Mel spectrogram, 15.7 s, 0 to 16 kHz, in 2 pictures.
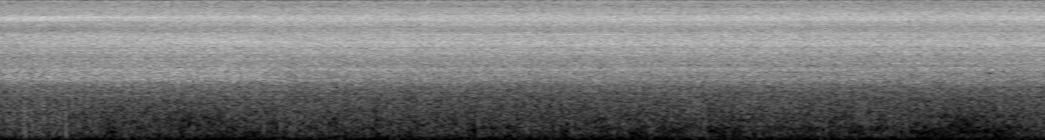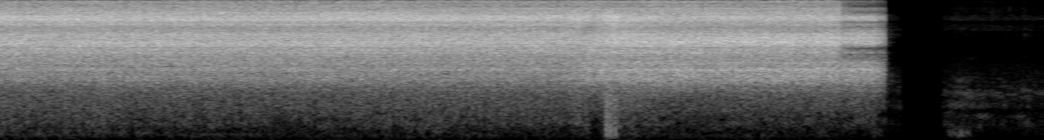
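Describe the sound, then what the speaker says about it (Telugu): A pressure cooker cooking mutton paya vents steam with a loud, continuous, close hiss that holds steady for about fourteen seconds before cutting off abruptly, leaving near silence. "ఒక 7-8 విజిల్స్ వచ్చేంత వరకు ఉడికించుకోవాలండి"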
